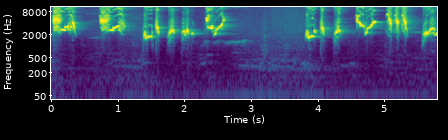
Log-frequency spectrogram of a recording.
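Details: White-rumped shama singing with tail flicks to spur other shamas: loud, harsh, chattering notes mixed with short slurred whistles, delivered in two dense bursts separated by a quiet pause.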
